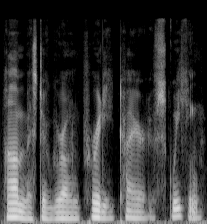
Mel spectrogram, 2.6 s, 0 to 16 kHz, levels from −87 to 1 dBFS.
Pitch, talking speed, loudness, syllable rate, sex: 105 Hz, 185 wpm, -19 LUFS, 4.6 syllables/s, male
